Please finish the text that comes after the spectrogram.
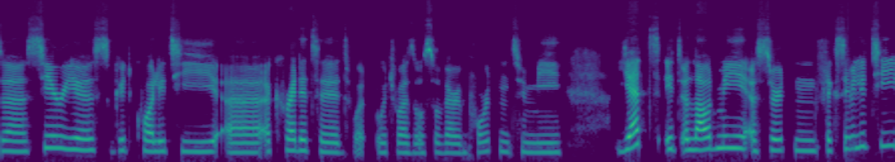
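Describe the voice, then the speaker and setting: A woman in her thirties, originally from Austria, talks as an interview guest on a video call. Her voice is smooth and resonant, and the sound is dry and close. She answers thoughtfully, with pauses and fillers. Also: medium pitch, fairly bright tone, dry recording. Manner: thoughtful, many fillers and restarts. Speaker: student guest.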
